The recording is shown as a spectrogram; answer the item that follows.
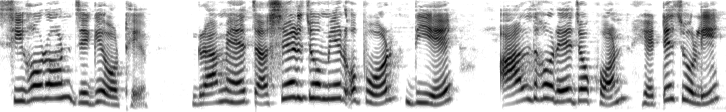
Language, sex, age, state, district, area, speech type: Bengali, female, 18-30, West Bengal, Paschim Bardhaman, rural, spontaneous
